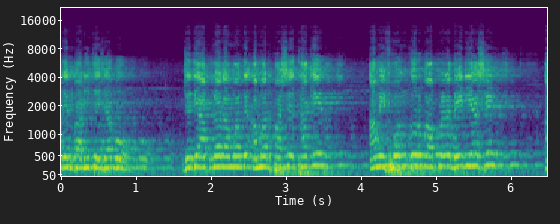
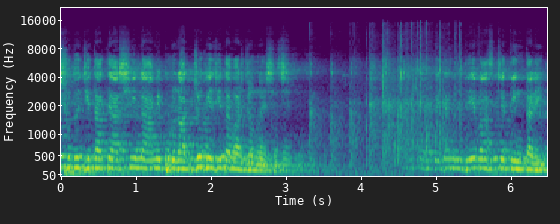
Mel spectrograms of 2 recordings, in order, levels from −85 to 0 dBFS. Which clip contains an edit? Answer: second; 1 cut; at 5.0 s

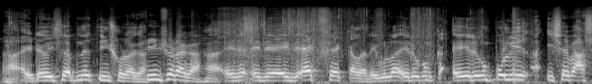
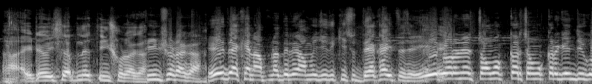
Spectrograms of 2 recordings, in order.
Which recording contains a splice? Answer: second; 1 cut; at 2.0 s

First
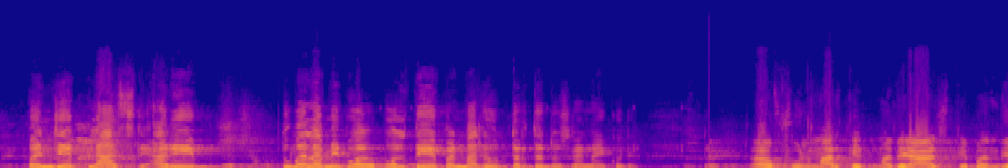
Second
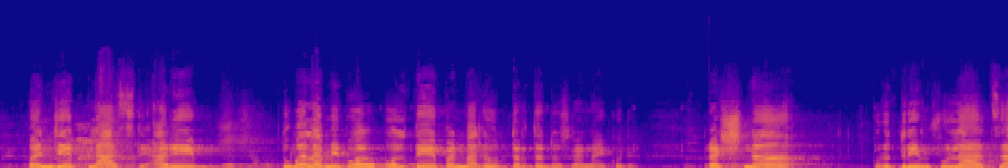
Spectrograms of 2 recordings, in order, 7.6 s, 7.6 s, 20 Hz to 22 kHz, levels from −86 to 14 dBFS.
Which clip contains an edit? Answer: first; 1 cut; at 5.3 s

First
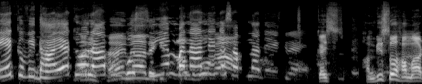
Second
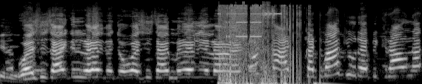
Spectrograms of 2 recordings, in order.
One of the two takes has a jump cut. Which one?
second; 1 cut; at 2.5 s

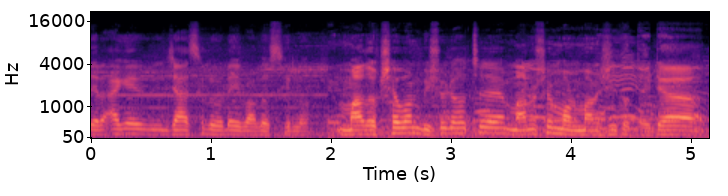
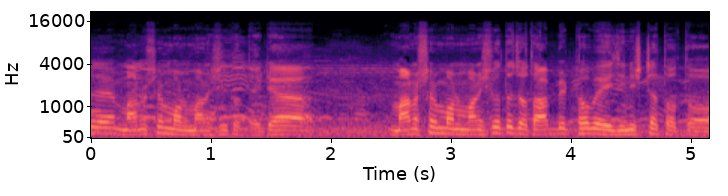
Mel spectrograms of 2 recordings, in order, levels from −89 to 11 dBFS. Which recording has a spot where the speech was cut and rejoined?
first; 1 cut; at 1.9 s

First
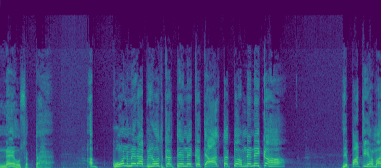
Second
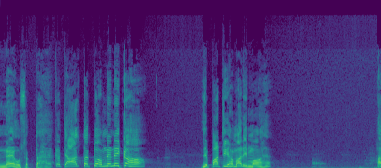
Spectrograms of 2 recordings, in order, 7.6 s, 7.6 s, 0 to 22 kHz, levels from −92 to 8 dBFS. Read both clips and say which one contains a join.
second; 1 cut; at 1.2 s

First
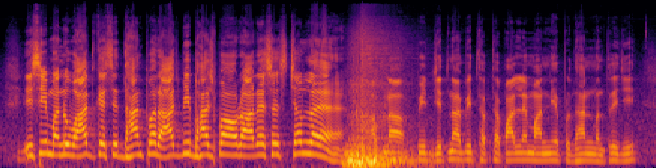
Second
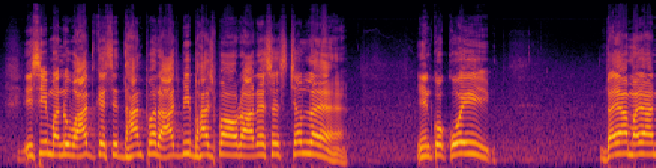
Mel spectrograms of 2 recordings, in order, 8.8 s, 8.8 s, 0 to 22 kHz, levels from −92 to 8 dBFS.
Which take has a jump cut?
first; 1 cut; at 4.9 s

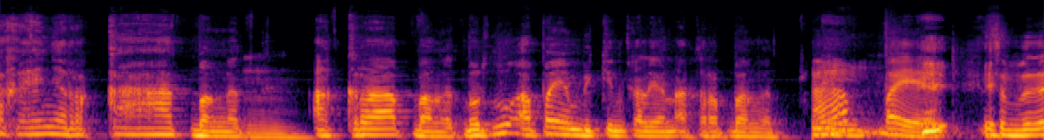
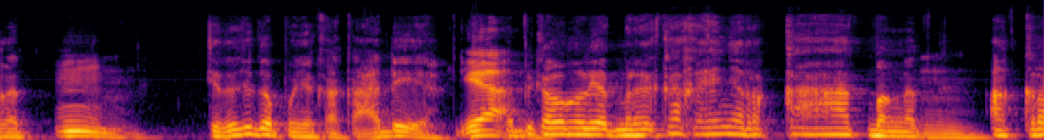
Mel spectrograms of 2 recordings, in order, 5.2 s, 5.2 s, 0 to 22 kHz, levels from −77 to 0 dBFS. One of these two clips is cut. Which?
first; 1 cut; at 4.1 s

